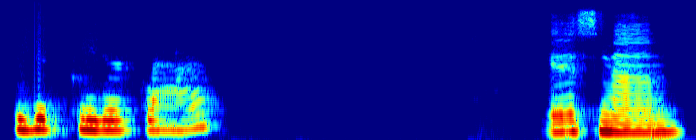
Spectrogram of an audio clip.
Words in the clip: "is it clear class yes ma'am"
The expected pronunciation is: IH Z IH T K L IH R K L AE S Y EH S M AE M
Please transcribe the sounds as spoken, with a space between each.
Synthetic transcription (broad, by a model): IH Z IH T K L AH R K L AE S Y EH S M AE M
